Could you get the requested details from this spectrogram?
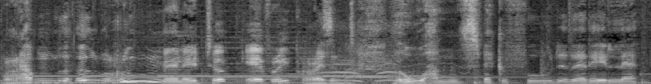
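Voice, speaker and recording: An actor playing a manic, mocking clown villain in a theatrical, creaky voice with a slow sing-song delivery. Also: male voice, a little high, animated, over music. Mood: sinister relish. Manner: slow, sing-song recital broken by cackling.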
